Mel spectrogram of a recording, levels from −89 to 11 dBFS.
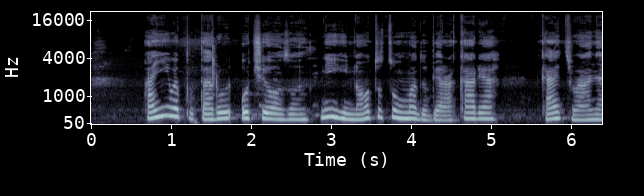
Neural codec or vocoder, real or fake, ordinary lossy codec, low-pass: none; real; none; 19.8 kHz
